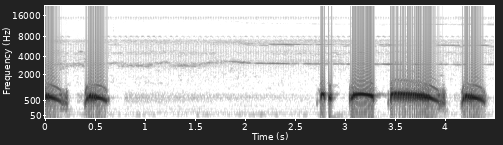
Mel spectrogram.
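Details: Spotted dove, a lively forest caller, gives two short coos, falls silent for about two seconds, then resumes with a stuttered pair of notes, an arched coo and a long throaty rolling coo. A faint high tone is present.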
